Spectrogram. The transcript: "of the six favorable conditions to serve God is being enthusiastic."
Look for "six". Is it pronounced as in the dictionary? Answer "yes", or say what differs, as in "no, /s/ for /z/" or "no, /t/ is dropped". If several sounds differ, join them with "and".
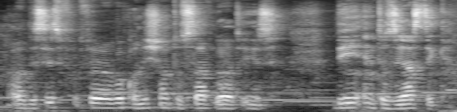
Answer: no, /k/ is dropped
